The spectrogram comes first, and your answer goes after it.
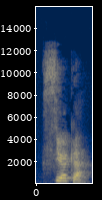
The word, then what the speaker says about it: Cirke: And our guest is Cirque Cherokee, and I know I'm saying it wrong. Cirque, so tell me how you say your name. Circa.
